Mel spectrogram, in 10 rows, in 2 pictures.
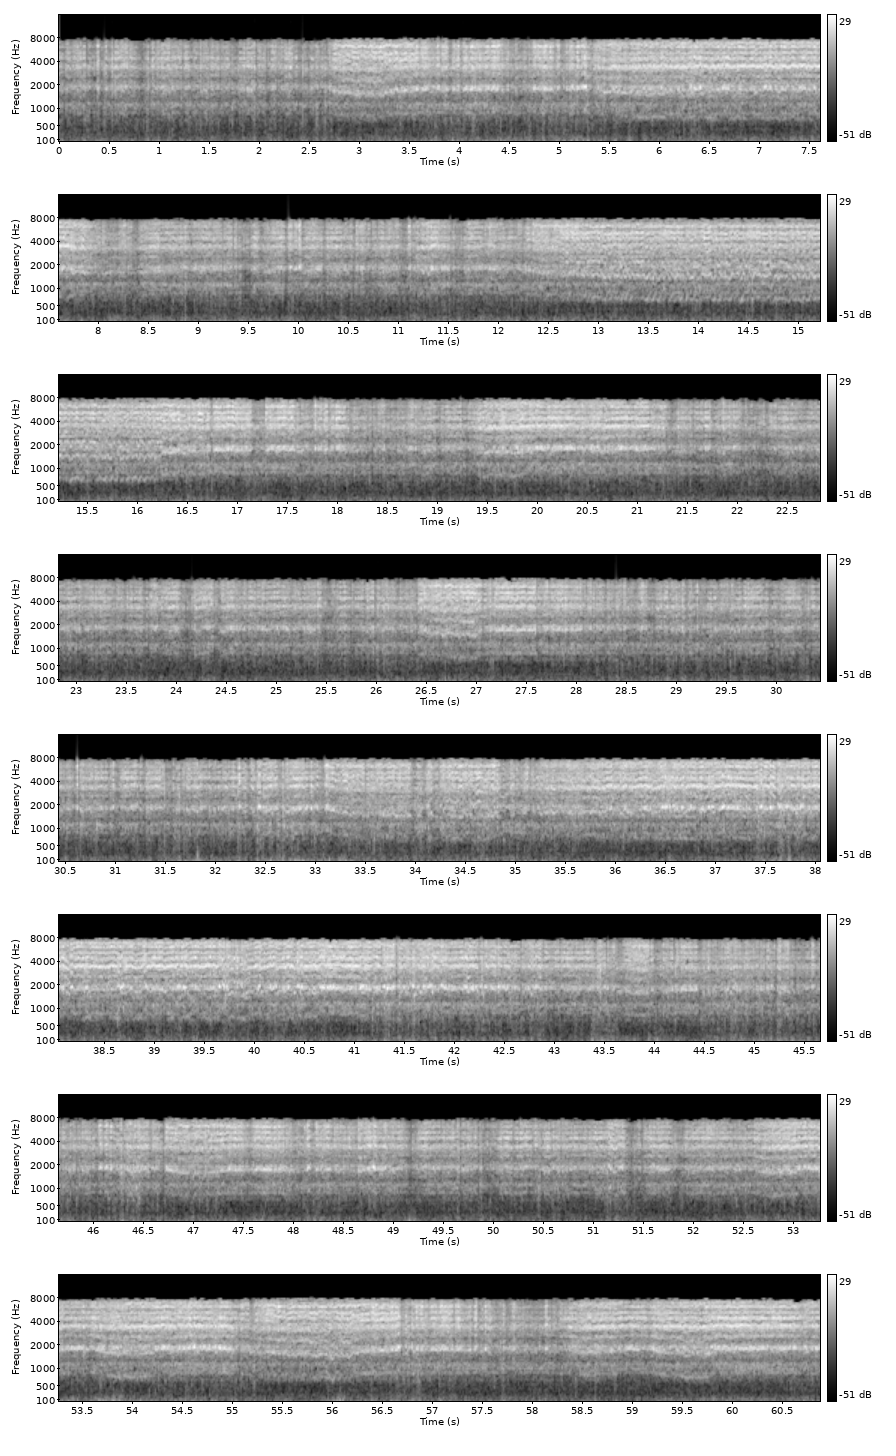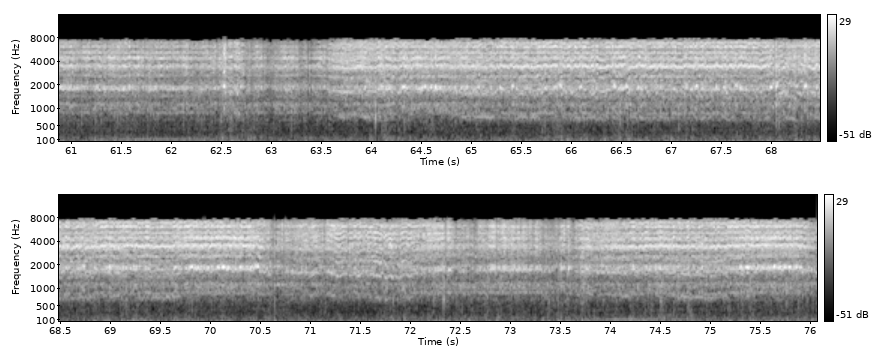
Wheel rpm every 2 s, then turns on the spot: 230, 230, 230, 210, 220, 240, 220, 210, 220, 230, 230, 230, 230, 230, 230, 230, 230, 210, 210, 210, 220, 230, 230, 230, 230, 230, 230, 220, 230, 230, 230, 230, 220, 210, 210, 220, 230, 220.
none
